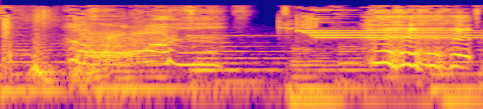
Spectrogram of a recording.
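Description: Cartoon background music with a bright ding-like chime sound effect ringing out about a second and a half in.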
